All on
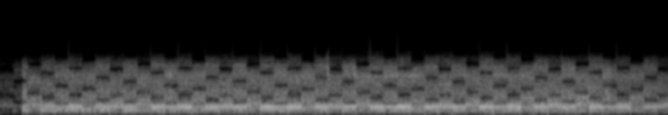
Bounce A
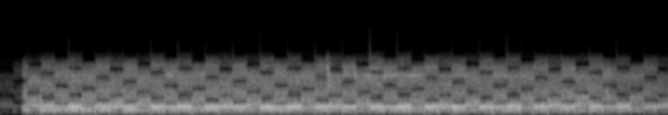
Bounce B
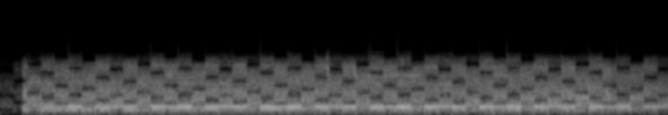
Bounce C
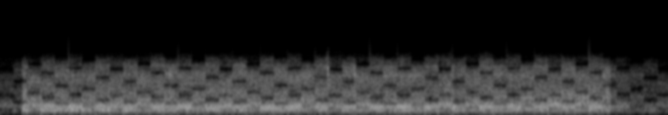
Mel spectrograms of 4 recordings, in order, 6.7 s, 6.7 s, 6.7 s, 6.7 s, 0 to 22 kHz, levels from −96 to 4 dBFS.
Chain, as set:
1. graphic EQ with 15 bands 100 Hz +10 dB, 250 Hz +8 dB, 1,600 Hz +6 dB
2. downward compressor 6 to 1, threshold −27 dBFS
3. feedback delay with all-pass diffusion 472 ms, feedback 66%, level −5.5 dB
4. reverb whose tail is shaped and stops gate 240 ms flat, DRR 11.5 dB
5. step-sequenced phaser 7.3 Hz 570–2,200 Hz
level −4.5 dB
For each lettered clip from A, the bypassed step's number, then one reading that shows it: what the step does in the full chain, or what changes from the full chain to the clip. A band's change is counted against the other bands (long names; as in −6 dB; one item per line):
2, average gain reduction 5.0 dB
1, 500 Hz band +3.5 dB
3, change in momentary loudness spread −2 LU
